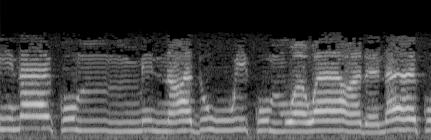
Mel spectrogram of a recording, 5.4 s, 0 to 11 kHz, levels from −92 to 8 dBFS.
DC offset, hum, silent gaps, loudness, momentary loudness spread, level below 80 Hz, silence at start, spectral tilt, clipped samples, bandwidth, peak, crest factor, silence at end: under 0.1%; none; none; -20 LUFS; 11 LU; -52 dBFS; 0 s; -10 dB/octave; under 0.1%; 4.9 kHz; -6 dBFS; 14 dB; 0 s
